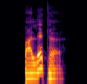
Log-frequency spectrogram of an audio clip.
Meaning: nominative/accusative/genitive plural of Ballett
- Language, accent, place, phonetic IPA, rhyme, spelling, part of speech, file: German, Germany, Berlin, [baˈlɛtə], -ɛtə, Ballette, noun, De-Ballette.ogg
